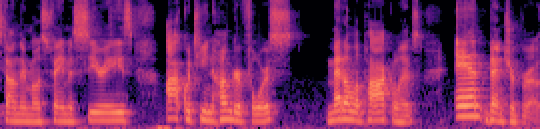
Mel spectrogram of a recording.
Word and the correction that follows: Metalocalypse: I'm pretty sure that one's pronounced Metalocalypse.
